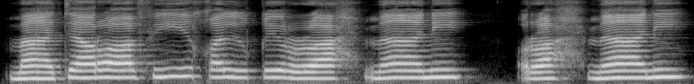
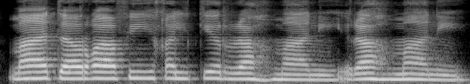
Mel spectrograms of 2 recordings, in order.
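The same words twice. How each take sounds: First: رَحْمَنِ with a throaty ha from mid-throat; correct ha. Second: رَحْمَنِ with a light, plain h; wrong ha. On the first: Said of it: "ہا کے مخرج پر focus کیجئے". (حلق سے ہا کی ادائیگی) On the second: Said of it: "یہ کریکٹ انداز نہیں ہے". (غلط ہلکی ہا) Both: Shown as a demonstration.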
